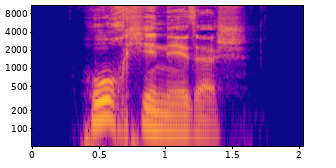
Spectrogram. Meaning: Standard Chinese; Standard Mandarin
- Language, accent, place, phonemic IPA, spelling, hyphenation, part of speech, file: German, Germany, Berlin, /hoːxçiˈneːzɪʃ/, Hochchinesisch, Hoch‧chi‧ne‧sisch, proper noun, De-Hochchinesisch.ogg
